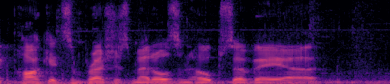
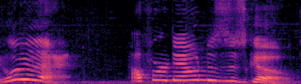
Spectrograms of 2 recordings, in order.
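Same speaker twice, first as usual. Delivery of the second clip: amazed; 4 dB louder than usual. Real, not acted. Amazed at huge mine depth.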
